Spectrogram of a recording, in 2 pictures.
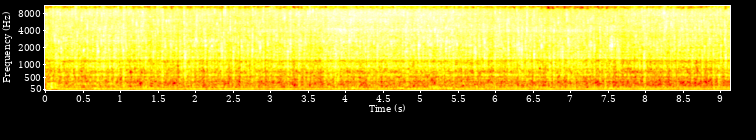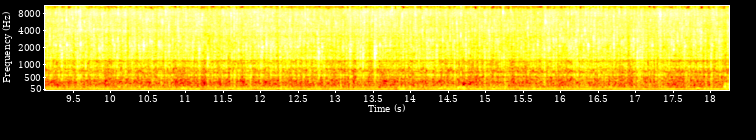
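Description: Tortilla pieces fry and brown in hot oil in a pan, filling the air with a steady, dense, close sizzle that carries on evenly throughout with no voices.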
